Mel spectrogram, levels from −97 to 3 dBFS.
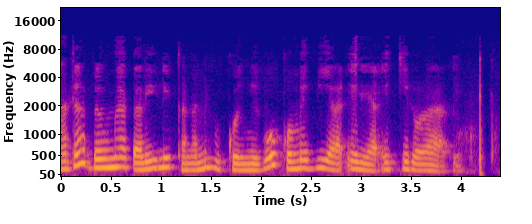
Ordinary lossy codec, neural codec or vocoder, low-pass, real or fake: MP3, 48 kbps; codec, 44.1 kHz, 2.6 kbps, DAC; 19.8 kHz; fake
